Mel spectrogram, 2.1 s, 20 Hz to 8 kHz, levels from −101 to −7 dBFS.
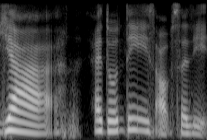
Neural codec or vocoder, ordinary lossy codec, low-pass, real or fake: none; none; 7.2 kHz; real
